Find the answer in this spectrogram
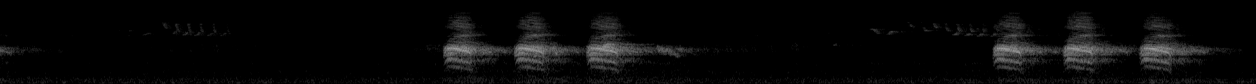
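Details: A crow calling loudly gives two bursts of three harsh, raspy caws each, the caws about two-thirds of a second apart and the bursts roughly five seconds apart, with faint distant chirps in the quiet gaps.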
